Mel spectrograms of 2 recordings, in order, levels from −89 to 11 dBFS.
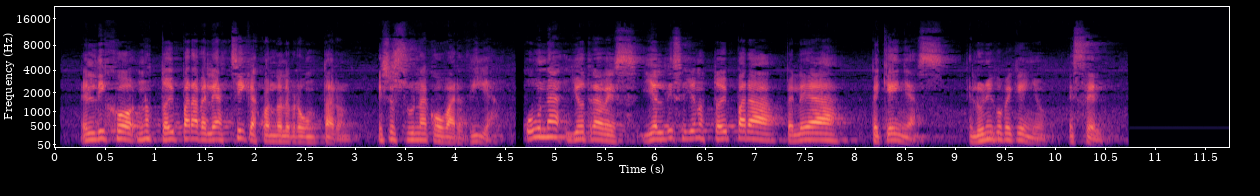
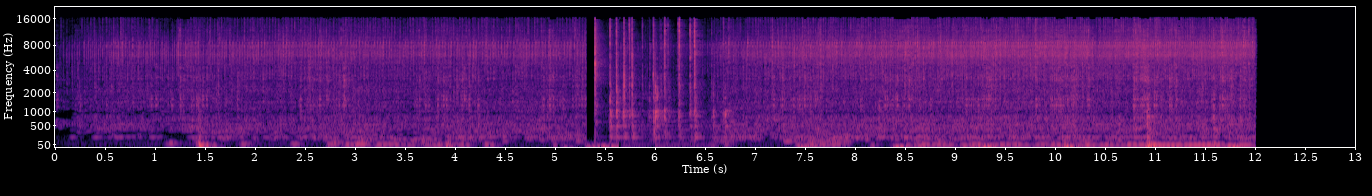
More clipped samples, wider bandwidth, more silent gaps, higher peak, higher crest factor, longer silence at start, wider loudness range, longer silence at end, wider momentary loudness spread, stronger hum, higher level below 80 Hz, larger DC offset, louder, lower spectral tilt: neither; second, 13.5 kHz vs 17 kHz; neither; about the same, -4 dBFS vs -4 dBFS; second, 18 dB vs 30 dB; first, 0.25 s vs 0 s; about the same, 5 LU vs 6 LU; first, 1.2 s vs 1 s; first, 11 LU vs 8 LU; neither; second, -70 dBFS vs -48 dBFS; neither; first, -20 LUFS vs -31 LUFS; first, -4.5 dB/octave vs 0 dB/octave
